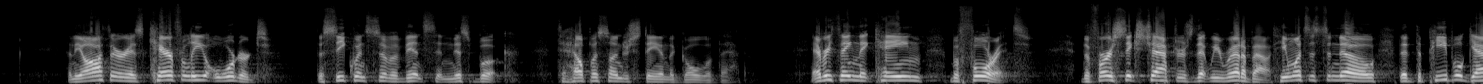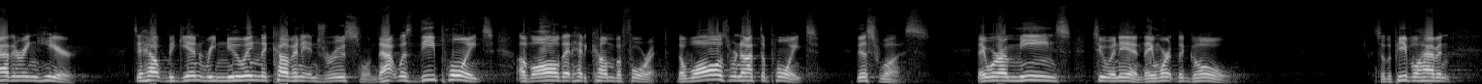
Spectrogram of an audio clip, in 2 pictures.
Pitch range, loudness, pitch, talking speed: 155-195 Hz, -19 LUFS, 175 Hz, 175 wpm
